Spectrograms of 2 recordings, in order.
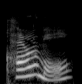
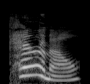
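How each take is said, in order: First: The word is said with two syllables. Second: The word is said with three syllables. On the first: Boiled sugar and water that turns brown. "2 syllables, may mean a mixture of just sugar and water that turns brown when boiled" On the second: A light brown candy. "3 syllables, may mean the light brown candy"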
